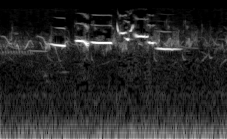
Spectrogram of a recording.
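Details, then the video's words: An Eastern meadowlark in the wild sings a short phrase of pure, sliding whistles, with several bright notes in quick succession before a falling final whistle. Nothing else stands out in the background. "MERDUNYA BURUNG KICAU"EASTERN" meadowlark(KICAU MANIA)Full Gacor.di alam liar"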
